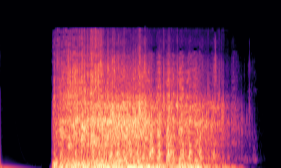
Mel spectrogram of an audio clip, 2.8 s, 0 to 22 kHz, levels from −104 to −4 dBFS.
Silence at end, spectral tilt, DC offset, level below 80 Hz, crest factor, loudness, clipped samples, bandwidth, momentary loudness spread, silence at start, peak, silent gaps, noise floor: 0.45 s; -6.5 dB/octave; under 0.1%; -16 dBFS; 12 dB; -13 LUFS; under 0.1%; 10.5 kHz; 15 LU; 0.5 s; 0 dBFS; none; -33 dBFS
